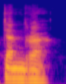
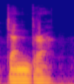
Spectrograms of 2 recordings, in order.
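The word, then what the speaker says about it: candra: Thì cái cách đọc là Chandra, bởi vì chữ D là chúng ta đọc bằng phần răng, thì cái Anuswara này phải chuyển thành chữ N.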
